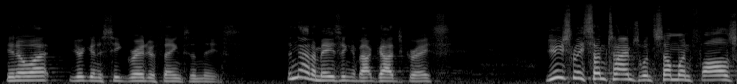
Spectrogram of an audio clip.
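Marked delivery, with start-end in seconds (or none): 0.0-2.4 gentle Jesus. Acted. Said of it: "He says".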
